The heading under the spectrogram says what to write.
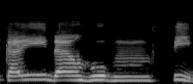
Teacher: Padahal dia idhar. Idhar itu jelas. Hum, maka pastikan rapat dulu bibirnya.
